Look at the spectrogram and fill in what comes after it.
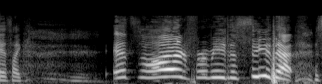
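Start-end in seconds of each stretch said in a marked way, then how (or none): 1.1-3.2 loud, high, drawn-out complaint; mock anguish. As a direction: play up a dad's exaggerated pain. Retold dad's pained reply to kid.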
